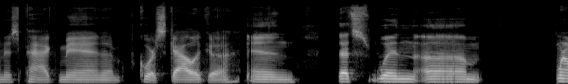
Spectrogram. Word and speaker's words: Galaga: and dear to my heart you brought up Galaga not me not not galatian or Galaxy and however a lot of people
